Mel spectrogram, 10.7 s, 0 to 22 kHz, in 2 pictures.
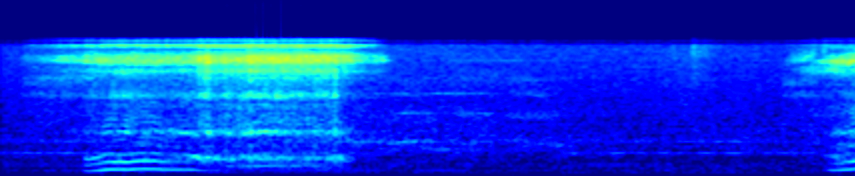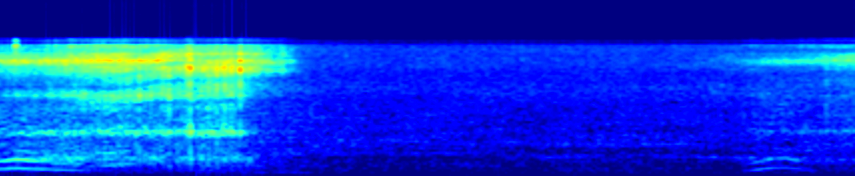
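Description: Loud, rattling snores on each breath with a whistling, tonal edge, about 13 breaths a minute, with quiet pauses between them.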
